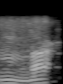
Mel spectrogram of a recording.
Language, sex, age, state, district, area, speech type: Malayalam, male, 60+, Kerala, Idukki, rural, conversation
